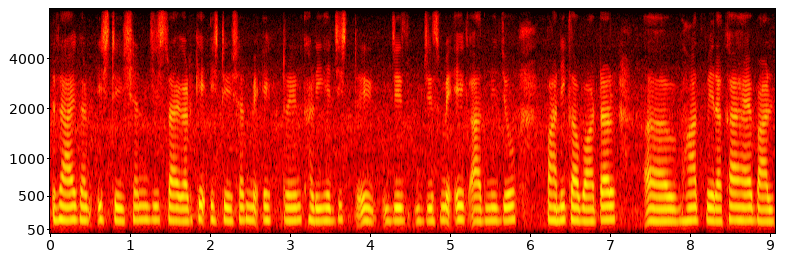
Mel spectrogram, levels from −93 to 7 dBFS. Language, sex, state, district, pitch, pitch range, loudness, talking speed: Hindi, female, Chhattisgarh, Raigarh, 175 Hz, 170-180 Hz, -24 LUFS, 185 wpm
